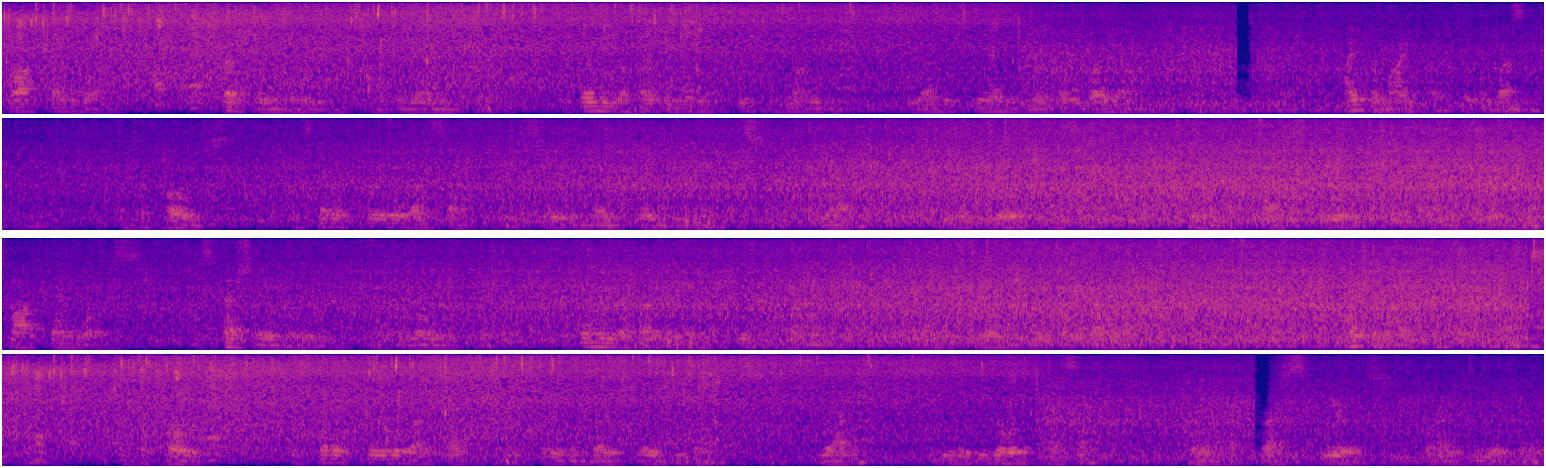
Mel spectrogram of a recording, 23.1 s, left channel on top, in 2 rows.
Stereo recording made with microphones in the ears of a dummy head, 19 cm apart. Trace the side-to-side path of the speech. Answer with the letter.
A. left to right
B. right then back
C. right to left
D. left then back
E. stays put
E.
